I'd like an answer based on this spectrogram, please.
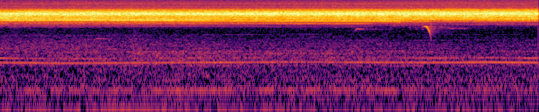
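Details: Continuous shrill cicada drone beside Lake Kamo, Sado City, Niigata Prefecture, Japan, holding an even high pitch throughout; one short chirp from a bird cuts in near the end over a faint low hum.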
